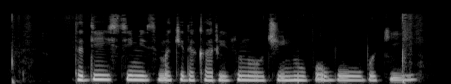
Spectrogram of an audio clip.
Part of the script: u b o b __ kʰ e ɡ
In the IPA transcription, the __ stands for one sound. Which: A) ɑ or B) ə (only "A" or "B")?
B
